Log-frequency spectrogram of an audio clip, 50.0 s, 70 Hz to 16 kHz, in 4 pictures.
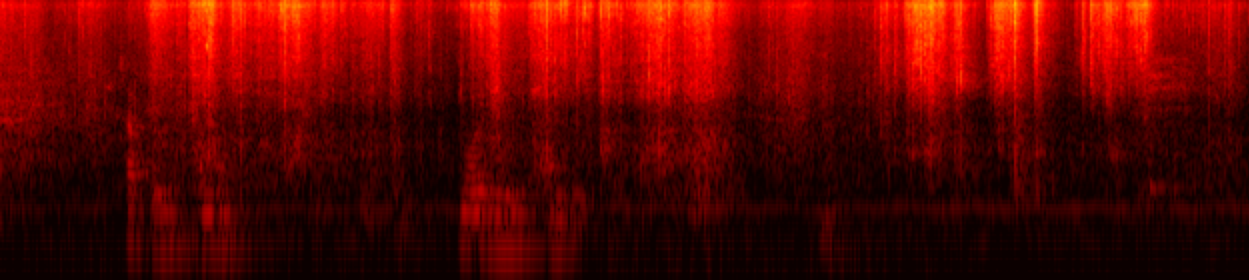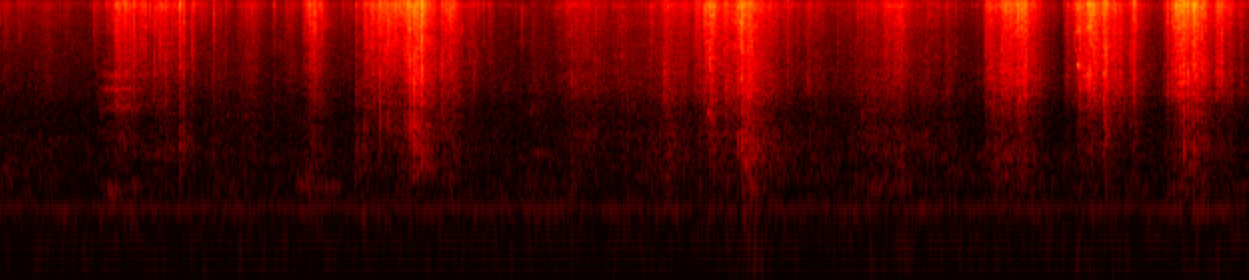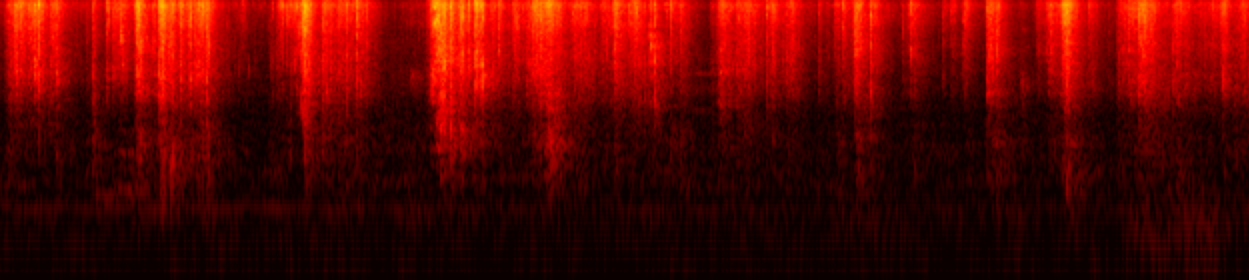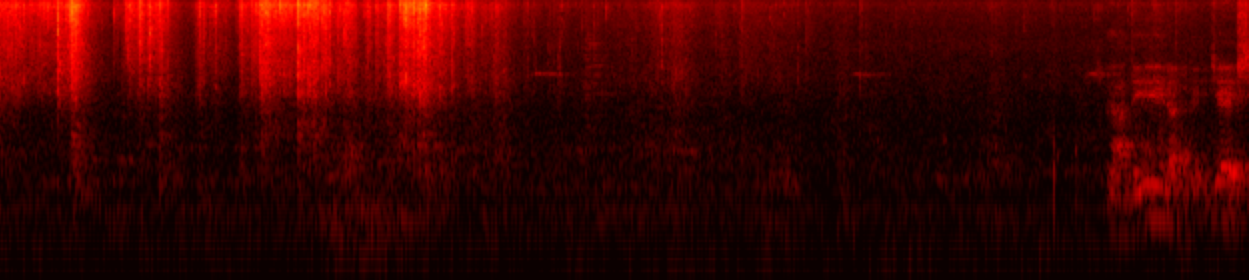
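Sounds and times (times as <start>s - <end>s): plastic packaging crinkling: 0.0s - 45.1s.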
